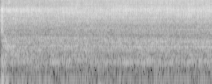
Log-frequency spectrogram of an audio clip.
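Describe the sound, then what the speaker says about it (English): Water pours steadily from a tap into a container being filled to test insulated waterproof minimalist snow boots, a continuous close rushing gush with no talk. "So we'll go ahead and fill this up with enough water to test the boots"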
